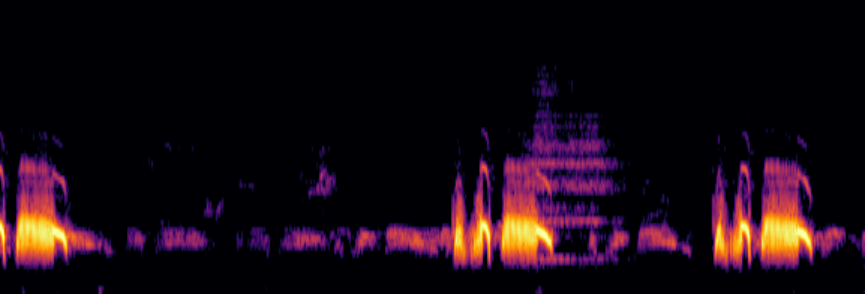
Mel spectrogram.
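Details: A spotted dove decoy lures wild doves with repeated cooing, switching phrases constantly. Three low phrases, each of two short rapid coos then a sustained grainy coo, recur about every two and a half seconds, with soft murmuring between them.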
